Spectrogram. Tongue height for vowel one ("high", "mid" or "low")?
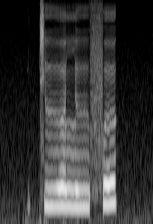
high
